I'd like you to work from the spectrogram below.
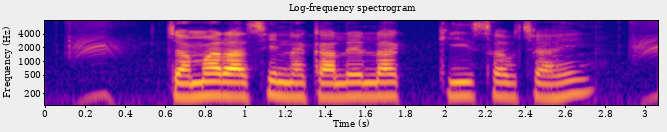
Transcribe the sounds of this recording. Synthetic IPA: d͡ʒəmaɾasinəkalelakːisəbʱt͡ʃaɦi

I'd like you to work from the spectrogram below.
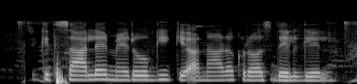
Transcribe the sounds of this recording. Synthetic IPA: t͡ʃɪkɪt̪saːlẽmẽɾoːɡikeʔɐ̰naːɾəkɾəːsd̪eːlɡeːl

